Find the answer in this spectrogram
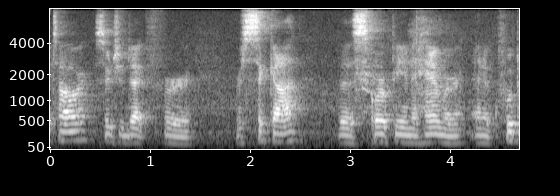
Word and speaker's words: Vrska: Alright, so starting for light cards here, we got 4-drop Warden of Vrska, or Official pronunciation. Vrska.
